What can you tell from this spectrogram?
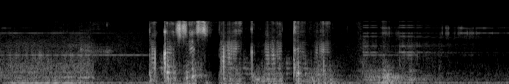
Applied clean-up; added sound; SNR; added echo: neural separator model SepFormer DNS4.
